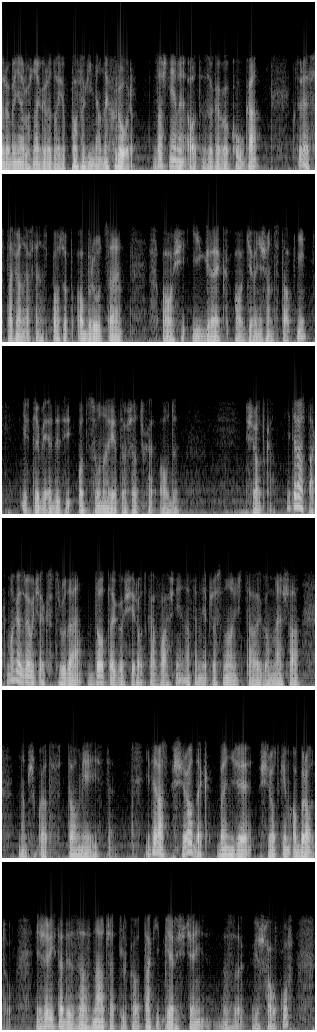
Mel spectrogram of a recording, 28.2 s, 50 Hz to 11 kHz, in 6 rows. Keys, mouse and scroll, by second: 0.4 right click, 0.7 x, 1.5 shift+a, 4.8 r, 9.5 Tab, 10.7 click, 14.3 e, 16.9 ctrl+click, 16.9 a, 17.8 a, 17.8 g, 20.7 ctrl+click, 23.7 a, 23.9 z, 24.3 b, 26.5 middle click.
